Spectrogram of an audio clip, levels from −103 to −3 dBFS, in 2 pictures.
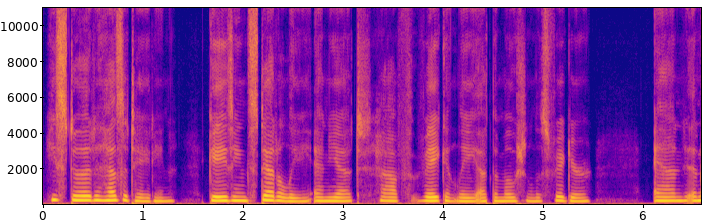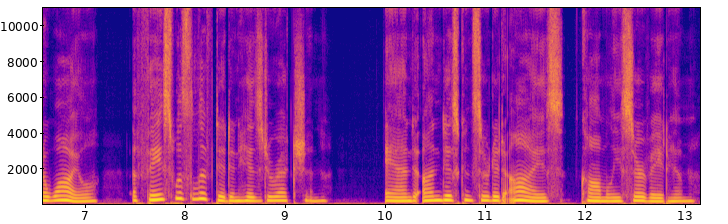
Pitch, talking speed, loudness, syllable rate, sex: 210 Hz, 135 wpm, -17 LUFS, 4.7 syllables/s, female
